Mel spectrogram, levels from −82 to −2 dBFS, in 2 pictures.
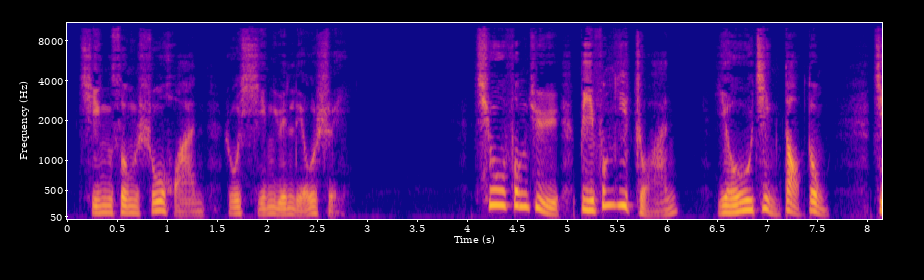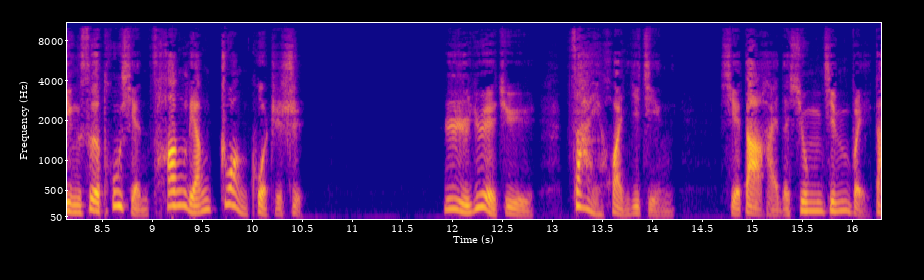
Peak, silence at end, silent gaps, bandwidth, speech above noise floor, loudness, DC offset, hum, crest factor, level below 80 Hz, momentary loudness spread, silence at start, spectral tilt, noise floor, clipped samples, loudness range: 0 dBFS; 0 s; none; 10.5 kHz; 49 dB; -21 LUFS; under 0.1%; none; 22 dB; -54 dBFS; 17 LU; 0.15 s; -6 dB/octave; -70 dBFS; under 0.1%; 8 LU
